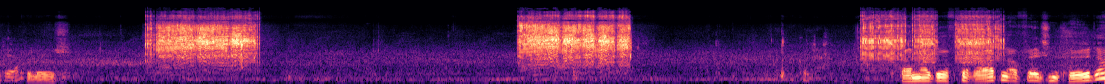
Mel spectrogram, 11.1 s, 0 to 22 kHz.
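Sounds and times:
fishing reel rasping: 1.4s - 2.7s, 5.2s - 6.4s, 8.6s - 10.1s.

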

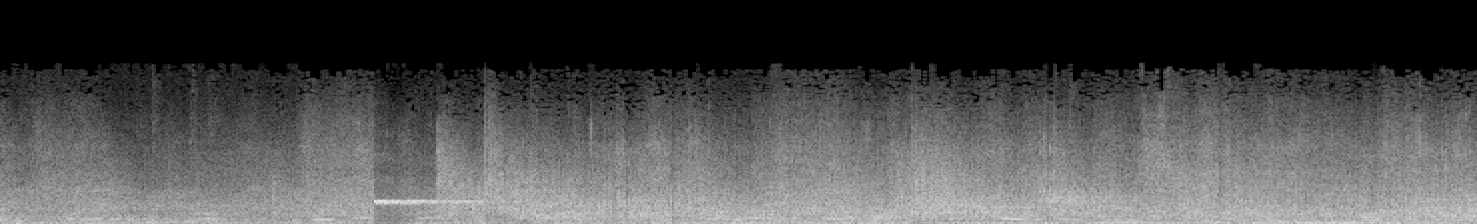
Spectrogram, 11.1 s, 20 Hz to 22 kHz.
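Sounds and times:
ice hockey rink din: 0.0s - 11.0s.

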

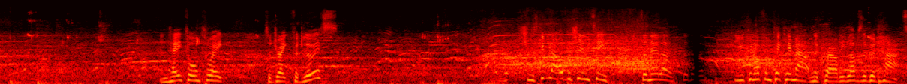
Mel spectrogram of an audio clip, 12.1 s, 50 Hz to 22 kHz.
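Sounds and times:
players' feet on court floor: 0.0s - 2.8s
faint crowd noise: 0.0s - 12.0s.

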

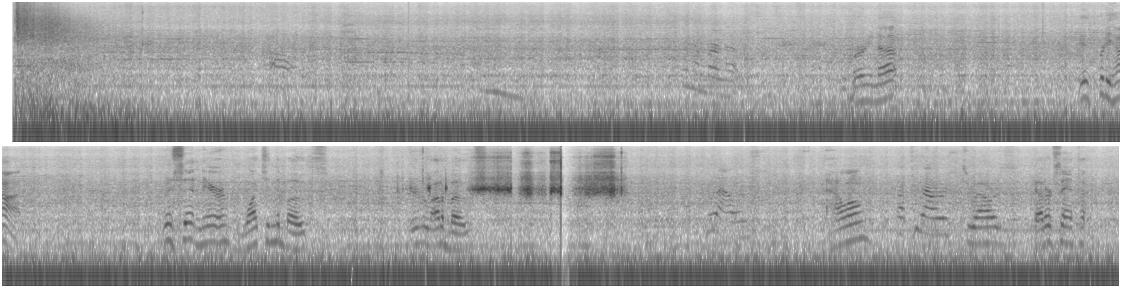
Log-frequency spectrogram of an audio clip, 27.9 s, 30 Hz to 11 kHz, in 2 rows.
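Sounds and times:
faint hum: 0.2s - 27.9s
loud low rumble: 0.2s - 27.9s
faint voices talking: 8.4s - 15.1s, 18.6s - 21.8s.

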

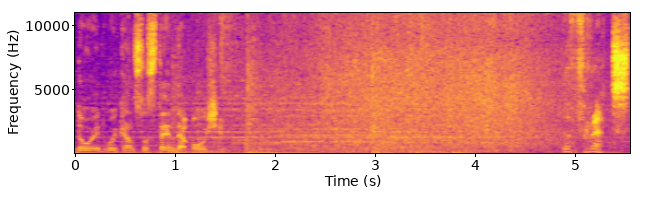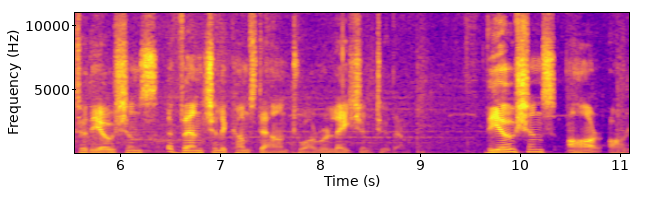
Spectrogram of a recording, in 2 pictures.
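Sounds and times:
background music low notes: 0.0s - 11.0s
waves breaking on rocks: 2.0s - 9.0s.

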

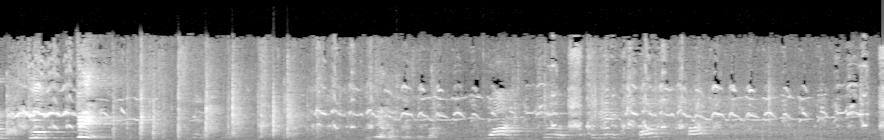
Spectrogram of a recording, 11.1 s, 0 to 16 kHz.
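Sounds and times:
rapid high-pitched bird chirping: 3.9s - 11.0s.

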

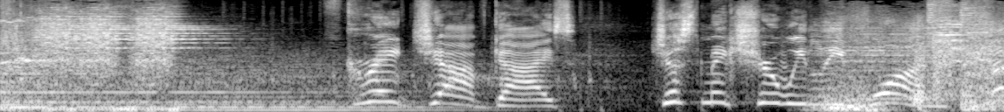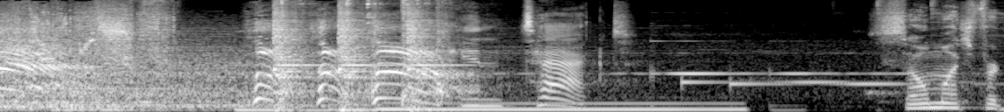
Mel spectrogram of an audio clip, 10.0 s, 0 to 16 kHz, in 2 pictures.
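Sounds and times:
background music: 0.0s - 2.9s, 4.0s - 10.0s.

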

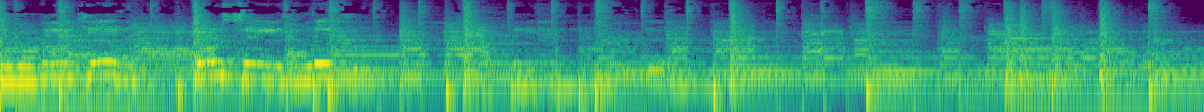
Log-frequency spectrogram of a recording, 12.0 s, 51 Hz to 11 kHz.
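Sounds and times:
live band with guitars: 0.0s - 12.0s.

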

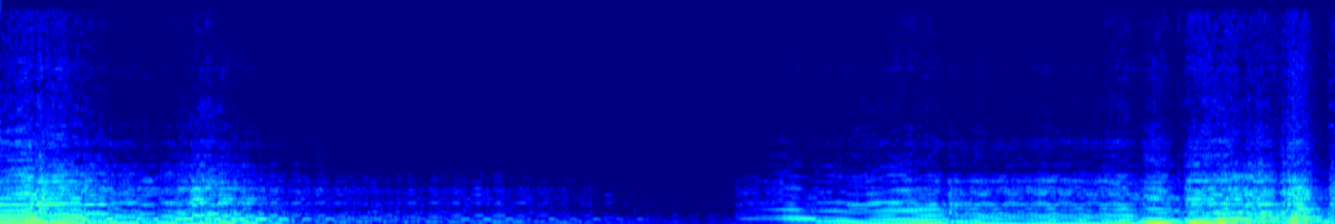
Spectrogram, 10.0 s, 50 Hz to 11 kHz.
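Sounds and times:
cello and wind ensemble: 0.0s - 10.0s.

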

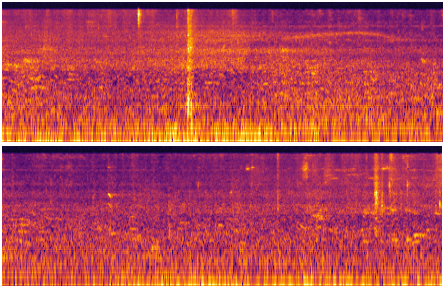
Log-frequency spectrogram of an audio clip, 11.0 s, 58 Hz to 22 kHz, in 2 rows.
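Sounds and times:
low rumble of vehicles: 0.0s - 11.0s.

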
